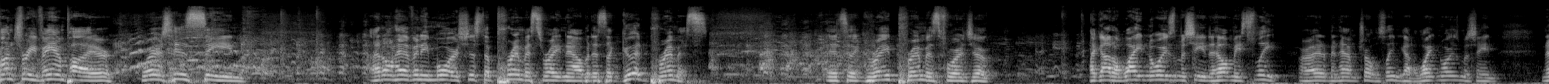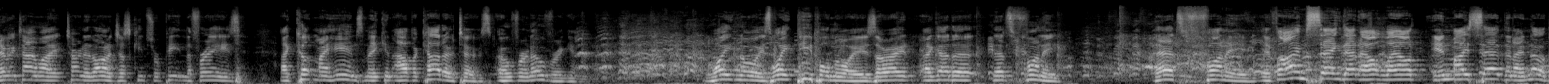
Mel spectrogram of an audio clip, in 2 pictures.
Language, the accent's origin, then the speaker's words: English; Virginia, United States; I'm from Virginia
